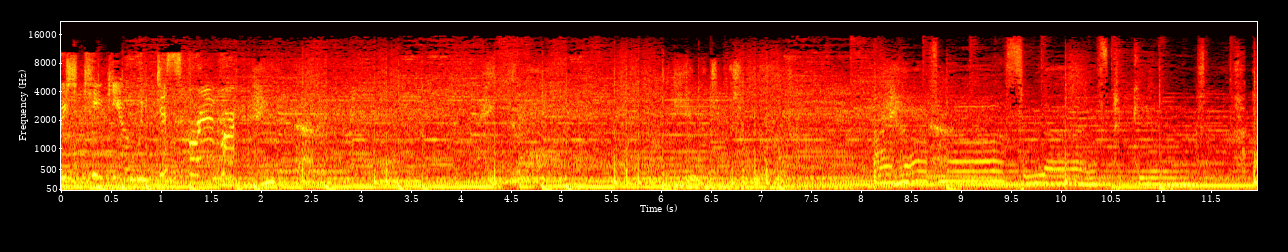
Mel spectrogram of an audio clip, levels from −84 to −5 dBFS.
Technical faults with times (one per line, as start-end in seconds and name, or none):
1.13-1.15 skip ahead
1.71-1.91 jitter buffer speed-up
